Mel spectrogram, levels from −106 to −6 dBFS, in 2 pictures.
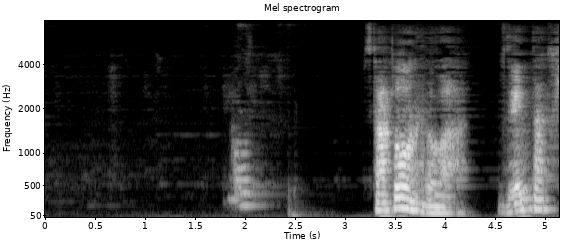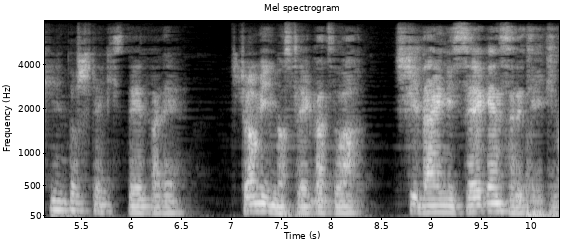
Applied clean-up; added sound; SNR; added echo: neural mask model DeepFilterNet 3.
